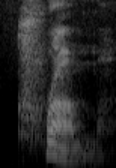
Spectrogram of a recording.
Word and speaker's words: crumb: Next is the word crumb.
